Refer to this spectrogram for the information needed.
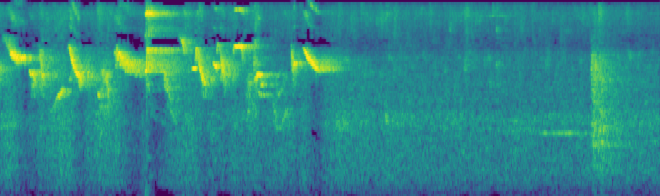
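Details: A newly acquired Black-throated Canary (Serinus atrogularis) sings a rapid, high jumble of twittering notes and trills for about three seconds, then falls quiet with faint background hiss.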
